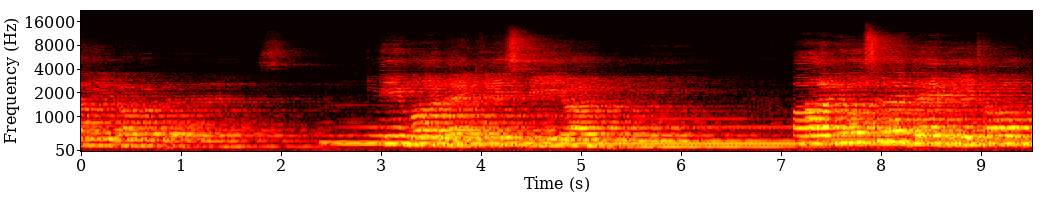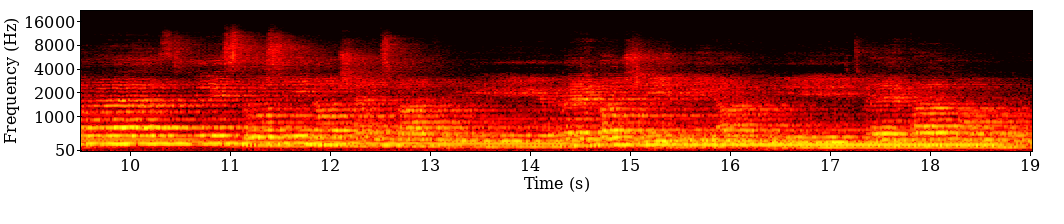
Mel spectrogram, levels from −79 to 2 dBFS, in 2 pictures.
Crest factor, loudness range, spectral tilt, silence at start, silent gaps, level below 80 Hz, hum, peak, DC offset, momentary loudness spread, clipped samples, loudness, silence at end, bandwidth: 16 dB; 5 LU; -6.5 dB/octave; 0 s; none; -58 dBFS; none; -6 dBFS; under 0.1%; 10 LU; under 0.1%; -22 LUFS; 0 s; 13.5 kHz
